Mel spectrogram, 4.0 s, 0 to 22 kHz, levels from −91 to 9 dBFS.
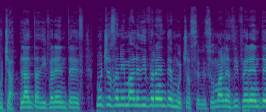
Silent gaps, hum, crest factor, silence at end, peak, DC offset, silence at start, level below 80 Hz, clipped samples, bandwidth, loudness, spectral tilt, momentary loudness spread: none; none; 14 dB; 0 s; -12 dBFS; under 0.1%; 0 s; -54 dBFS; under 0.1%; 16 kHz; -28 LUFS; -6 dB/octave; 11 LU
